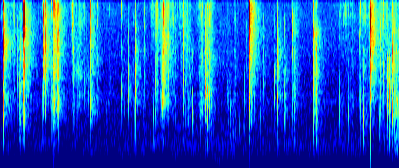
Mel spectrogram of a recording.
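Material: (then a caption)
Plastic. Long teal nails squeeze and crinkle a medium clear plastic bag with a purple label, full of flour or grain. Dense, sharp crinkles and crackles snap out one after another with no ring, bright and papery with almost no low end.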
